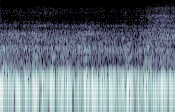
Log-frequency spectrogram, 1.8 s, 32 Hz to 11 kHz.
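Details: Bajaj BS6 petrol engine idling after repair for a failed crankshaft bearing (connecting rod was fine). Low even thumping idle with a steady beat, no knock or rattle: bottom end sounds healthy.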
